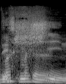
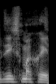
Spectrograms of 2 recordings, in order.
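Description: First: The word is said in a posh accent. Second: The word is said in an ordinary accent. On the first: The speaker calls it right. "utan diskmaskin, det är lite finare" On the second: The speaker calls it wrong. "man kan inte säga diskmaskin"

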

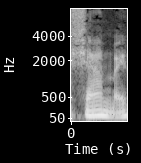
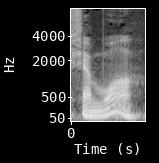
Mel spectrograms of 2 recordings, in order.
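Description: First: It is said with an English pronunciation. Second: It is said with a French pronunciation. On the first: "surely the French don't say chamois" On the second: "They must say chamois"

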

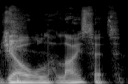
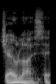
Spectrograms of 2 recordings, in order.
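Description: First: The words run together, sounding like Joel Lycett. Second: The words stay separate, sounding like Joe Lycett. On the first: The speaker calls it wrong. "you could easily roll it into Joel Lycett" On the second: The speaker calls it right. "it's Joe Lycett, isn't it?"

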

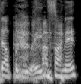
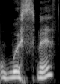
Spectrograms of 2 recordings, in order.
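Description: First: Each letter is said separately before Smith. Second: The letters are run together into one word. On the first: The speaker calls it right. "not realizing it was like W.H. Smith" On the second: The speaker calls it wrong. "I kept pronouncing it W.Smith"

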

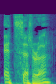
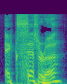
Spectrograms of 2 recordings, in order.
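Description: First: The word begins with an 'et' sound. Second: The word begins with an 'ex' sound. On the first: The speaker calls it right. "It's actually etc" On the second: The speaker calls it wrong. "Where you put in an X where there's none"

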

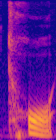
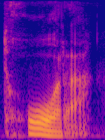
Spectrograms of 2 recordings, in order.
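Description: First: The name is said as one syllable. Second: The name is said as two syllables. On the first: The speaker calls it wrong. "it's Thor" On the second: The speaker calls it right. "It's actually Tora, I believe"

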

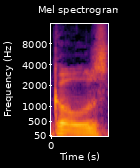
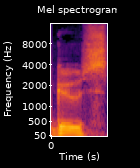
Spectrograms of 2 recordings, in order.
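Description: First: It is one syllable rhyming with 'nose'. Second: It is one syllable rhyming with 'loose'. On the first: "you get anything from goes" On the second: "to goose to whatever"

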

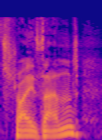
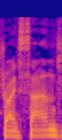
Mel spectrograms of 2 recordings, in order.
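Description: First: The middle consonant is a buzzing Z sound. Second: The middle consonant is a hissing S sound. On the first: The speaker calls it wrong. "not Streisand, with a Z" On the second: The speaker calls it right. "It's [name]"

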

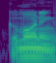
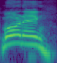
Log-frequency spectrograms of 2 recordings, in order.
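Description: First: It is said flatly, without enthusiasm. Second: It is said with lively radio enthusiasm.

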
